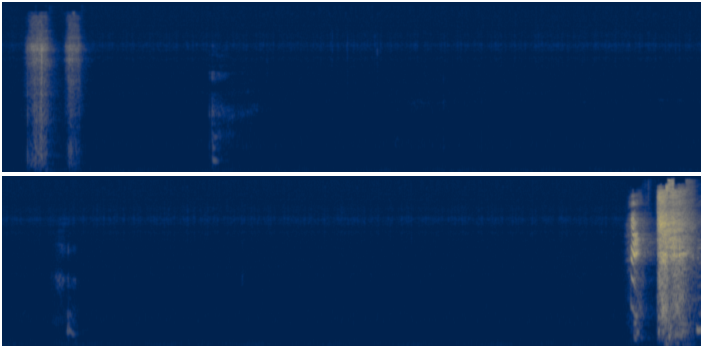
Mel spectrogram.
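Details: A person with allergies and an itchy mouth has a sneezing fit: a close pair of sharp explosive sneezes, two smaller ones, then a loud final burst; allergic sneezing.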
